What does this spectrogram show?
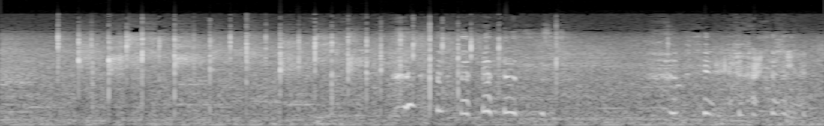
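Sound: hands rubbing together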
